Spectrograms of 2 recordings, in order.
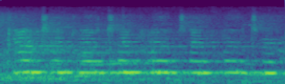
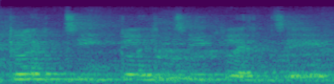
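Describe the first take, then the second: First: "glitty, glitty" sung out high; high call. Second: Very quietly. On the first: Teacher calls the dragons with "glitty" high and clear. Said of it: "you just go". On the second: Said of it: "Very quietly". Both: Shown as a demonstration.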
